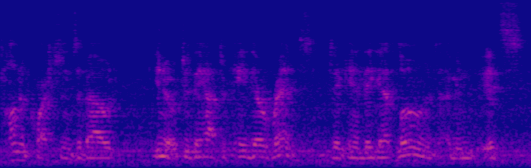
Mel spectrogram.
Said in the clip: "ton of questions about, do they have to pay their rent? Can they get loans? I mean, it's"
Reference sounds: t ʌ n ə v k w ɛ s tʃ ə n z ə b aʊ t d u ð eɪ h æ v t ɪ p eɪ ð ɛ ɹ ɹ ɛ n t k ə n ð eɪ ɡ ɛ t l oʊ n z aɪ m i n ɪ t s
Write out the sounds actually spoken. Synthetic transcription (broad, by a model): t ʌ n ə k w ɛ s tʃ ə n z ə b aʊ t d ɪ ð eɪ h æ f t ɪ p eɪ ð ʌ ɹ ɹ ɛ n t k ə n ð eɪ ɡ ɛ t l oʊ n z aɪ m i n ɪ t s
